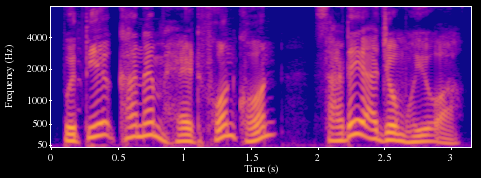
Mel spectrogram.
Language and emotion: Santali, surprised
